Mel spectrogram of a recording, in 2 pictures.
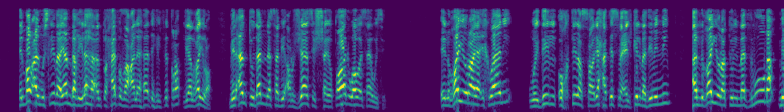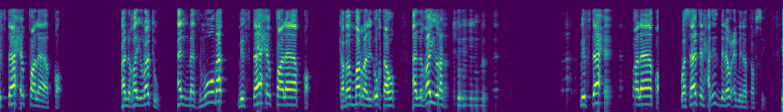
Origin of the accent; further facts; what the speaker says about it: Egypt; ده احنا عندنا في مصر العنوسة وصلت إلى 9 مليون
